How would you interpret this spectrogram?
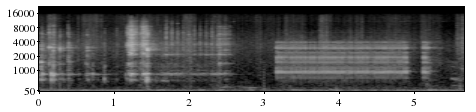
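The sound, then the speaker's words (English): A telephone is picked up and handled with clicks and rattles to call the operator, followed by a steady electronic tone lasting a couple of seconds, then a brief repeat. Moderately loud, with no talking. “Hand me that phone.”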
